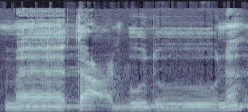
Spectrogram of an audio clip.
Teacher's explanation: واو مدہ ہے، دال کو ایک الف برابر لمبا کریں گے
